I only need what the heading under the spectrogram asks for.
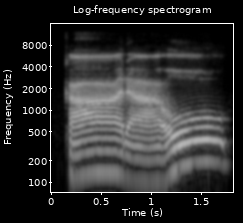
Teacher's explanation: en karaoke aparece una oclusiva velar sorda, la K, o el sonido que está implícito dentro de una K.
